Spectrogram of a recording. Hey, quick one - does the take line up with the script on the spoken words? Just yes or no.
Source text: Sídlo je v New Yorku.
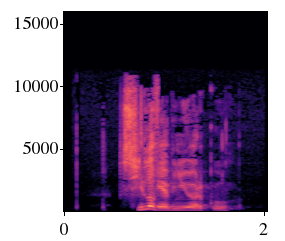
yes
